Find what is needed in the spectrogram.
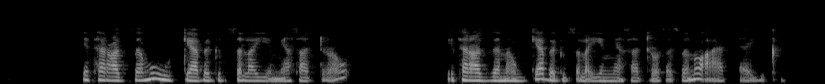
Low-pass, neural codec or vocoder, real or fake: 5.4 kHz; none; real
